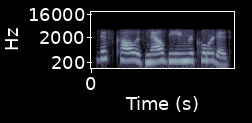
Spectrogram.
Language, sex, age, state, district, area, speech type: Odia, male, 45-60, Odisha, Nuapada, urban, conversation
